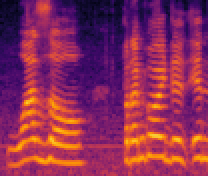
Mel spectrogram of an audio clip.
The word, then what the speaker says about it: oiseau: It's pronounced oiseau, but I'm going to, in the chat, spell how it is.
